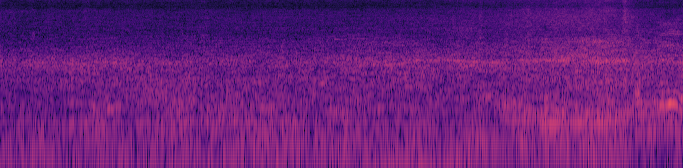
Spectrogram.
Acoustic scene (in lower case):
street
